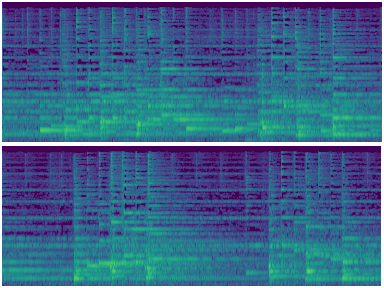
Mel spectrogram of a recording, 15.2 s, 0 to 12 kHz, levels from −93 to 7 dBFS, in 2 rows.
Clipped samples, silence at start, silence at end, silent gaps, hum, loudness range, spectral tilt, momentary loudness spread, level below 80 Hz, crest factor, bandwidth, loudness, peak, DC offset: under 0.1%; 0 s; 0 s; none; none; 3 LU; -4 dB/octave; 15 LU; -60 dBFS; 20 dB; 11 kHz; -28 LUFS; -8 dBFS; under 0.1%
